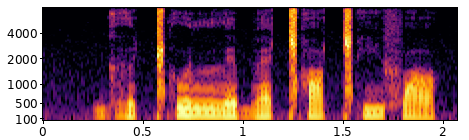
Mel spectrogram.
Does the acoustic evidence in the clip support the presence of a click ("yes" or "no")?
yes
